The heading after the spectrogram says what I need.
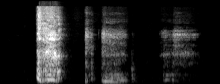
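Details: Adult who says COVID keeps disrupting his speech: one harsh dry cough then several short throat-clearing bursts, a dry cough after COVID.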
